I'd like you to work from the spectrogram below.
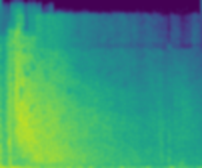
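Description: A cruise missile explodes in Call of Duty Modern Warfare multiplayer: one loud, close blast that hits at once, then a rumbling tail that slowly fades, with nothing else over it.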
